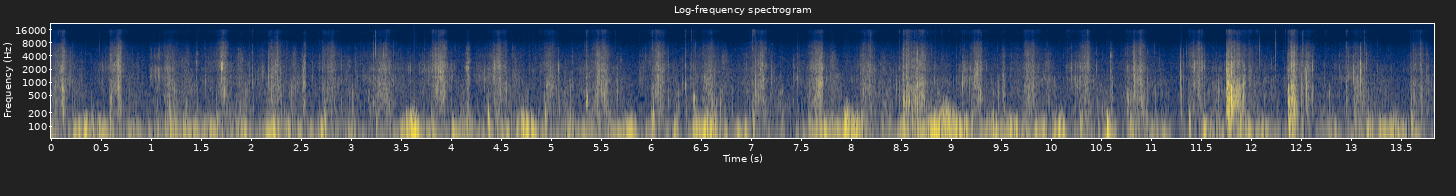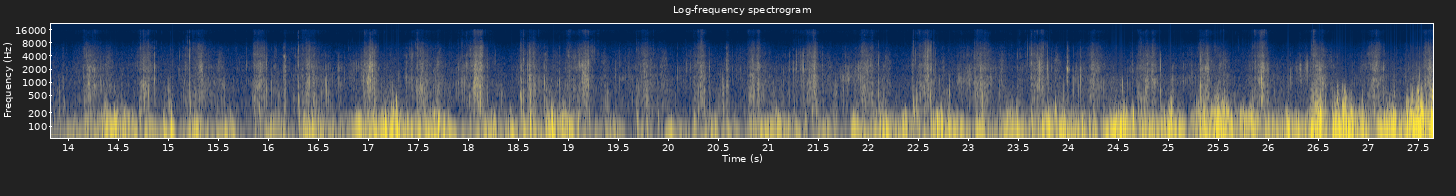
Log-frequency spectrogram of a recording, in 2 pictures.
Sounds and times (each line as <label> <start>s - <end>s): shoes on the dust and rocks 0.0s - 27.6s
